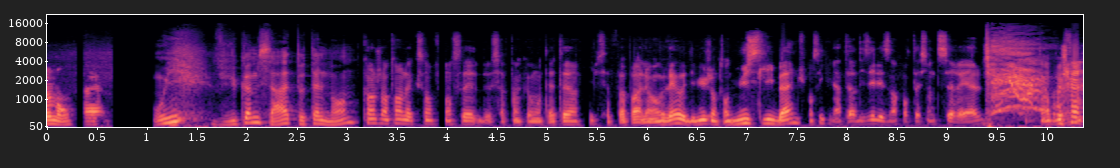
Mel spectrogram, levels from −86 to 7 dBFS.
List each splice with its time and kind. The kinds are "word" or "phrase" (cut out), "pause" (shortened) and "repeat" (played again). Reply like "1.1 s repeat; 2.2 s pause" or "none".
4.3 s word; 6.9 s word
